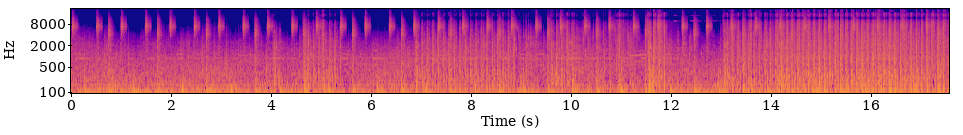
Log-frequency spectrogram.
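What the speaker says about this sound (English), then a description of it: "Gunfights are so intense in the game." Rapid gunfire in the World War 1: Firestorm video game: dense bursts of rifle and machine-gun shots crackle without letup, sharp cracks overlapping in an intense firefight that runs throughout.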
